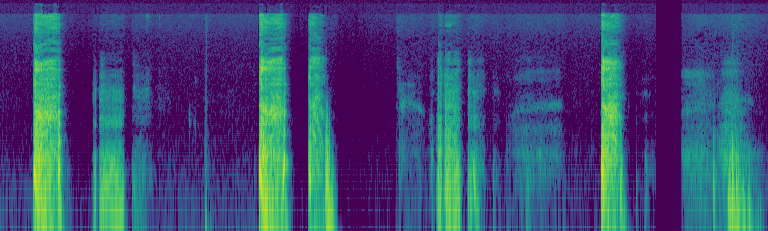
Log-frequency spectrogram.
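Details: Person with a worsening cold, non-stop sneezing and nose blowing: repeated short harsh coughs in pairs, about four bouts, with throat clearing; cough.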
